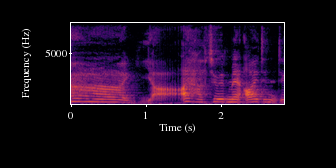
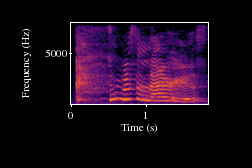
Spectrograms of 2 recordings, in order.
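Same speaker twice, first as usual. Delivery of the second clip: higher voice breaking into laughter; cracking up; 6 semitones higher, 3 dB louder than usual. Acted. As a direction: talk through a burst of laughter. Cracks up recalling the scene.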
